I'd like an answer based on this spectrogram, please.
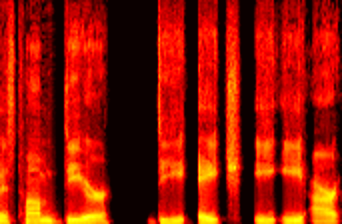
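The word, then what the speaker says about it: Dheere: his name is Tom dear DHE are e and the age of silent the H is silent as he likes his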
